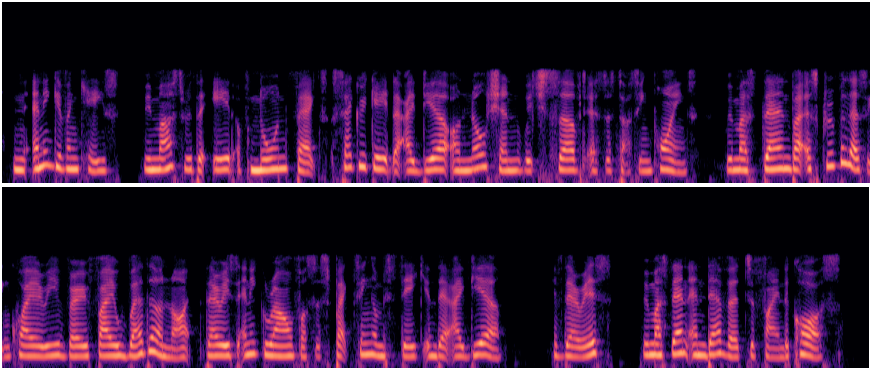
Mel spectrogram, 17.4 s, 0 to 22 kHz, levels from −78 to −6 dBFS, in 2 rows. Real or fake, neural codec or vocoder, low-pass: real; none; 5.4 kHz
